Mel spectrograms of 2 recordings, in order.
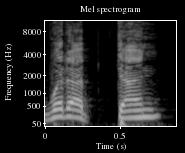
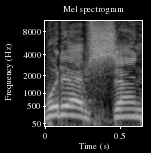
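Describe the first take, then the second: First: The last word begins with a lisped TH sound. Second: The last word begins with a clear S sound. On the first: "he couldn't say son" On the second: "instead of saying"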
